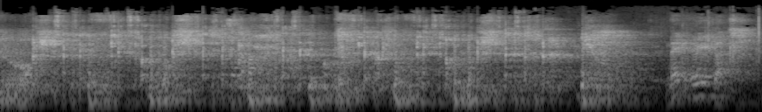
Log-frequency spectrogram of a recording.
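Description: A young man beatboxes rhythmically into a microphone, heard through loudspeakers in a large hall.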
